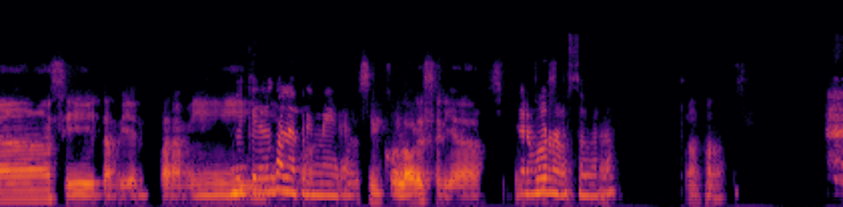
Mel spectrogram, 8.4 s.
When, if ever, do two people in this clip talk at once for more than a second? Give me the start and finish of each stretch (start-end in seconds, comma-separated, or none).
2.2-3.5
